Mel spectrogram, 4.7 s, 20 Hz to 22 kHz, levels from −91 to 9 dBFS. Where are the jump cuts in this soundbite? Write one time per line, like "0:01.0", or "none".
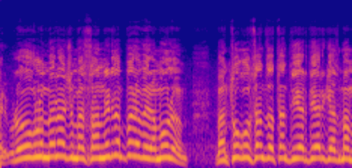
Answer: none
